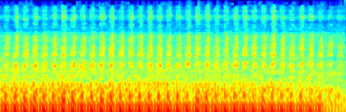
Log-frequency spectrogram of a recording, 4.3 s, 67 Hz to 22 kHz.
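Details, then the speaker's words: 1968 Nomad with side pipes, recorded on the side the miss comes from: idle lopes unevenly about three times a second. It has had a long-standing misfire that fades at higher rpm and clears at full throttle. Cause unknown; compression test planned. "it seems to run good and you can't really feel the Mist you come to this side and you can hear"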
